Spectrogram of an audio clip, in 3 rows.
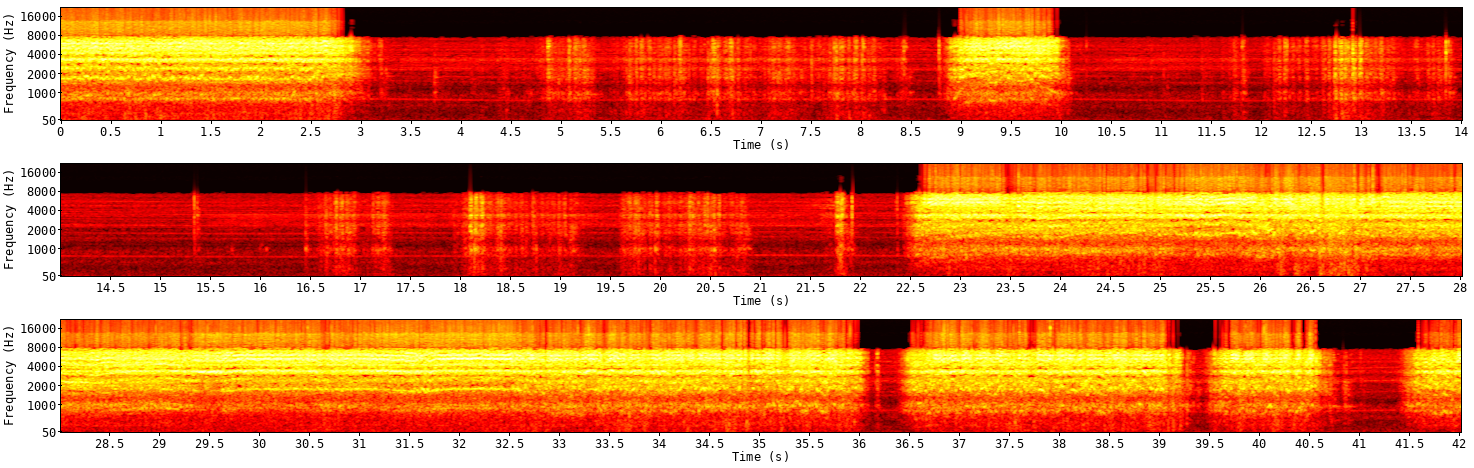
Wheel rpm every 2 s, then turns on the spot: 210, 160, 10, 20, 70, 30, 20, 0, 10, 20, 20, 110, 230, 210, 220, 230, 220, 200, 140, 140, 50.
4-14 16-22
